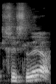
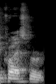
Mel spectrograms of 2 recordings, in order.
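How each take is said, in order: First: Chrysler said the French way; French pronunciation. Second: Chrysler said the English way; English pronunciation. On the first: Boss quoting the newcomer's wrong form, French pronunciation. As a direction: say Chrysler as French "kris-lair". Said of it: "Je te le dis pour toute la vie". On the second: Boss correcting the newcomer for life, English pronunciation. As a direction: say Chrysler as English "Cry-sler". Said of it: "là, au Québec". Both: Retold or imitated.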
